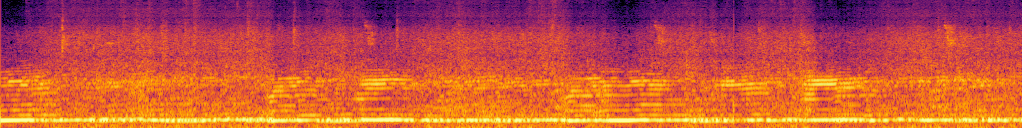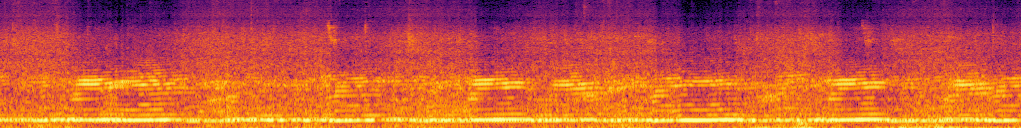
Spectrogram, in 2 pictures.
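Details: Rainy-day frog chorus from a provincial backyard, described as cow-like; rhythmic, wavering lowing calls recur every one to two seconds atop an unbroken low drone throughout.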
